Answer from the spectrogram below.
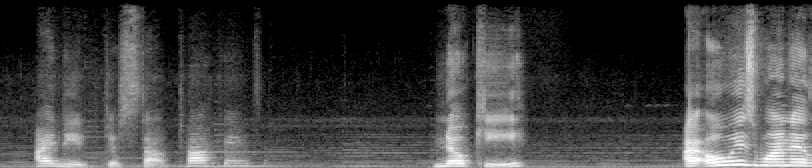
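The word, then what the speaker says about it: gnocchi: like pronounce it as gunoki because it's a g but I know that's not at you the g is silent so it's always like no key note key apple pie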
